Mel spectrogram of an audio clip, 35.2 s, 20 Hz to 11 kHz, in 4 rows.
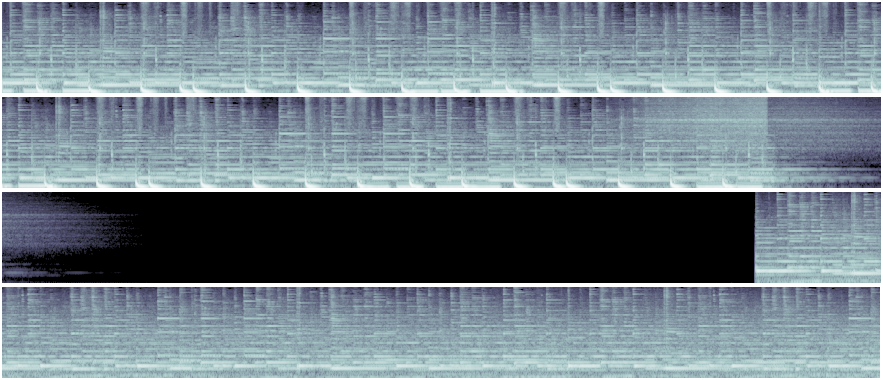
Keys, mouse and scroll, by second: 1.1 ctrl+click, 1.7 ctrl+click, 3.6 click, 4.3 ctrl+click, 6.2 ctrl+click, 6.7 ctrl+click, 8.6 click, 9.2 ctrl+click, 11.0 ctrl+click, 11.5 ctrl+click, 18.0 click, 18.7 ctrl+click, 19.8 click, 20.3 alt+click, 21.1 click, 21.7 alt+click, 23.2 click, 23.7 shift+click, 29.2 shift+click, 30.0 click, 30.3 q, 31.7 alt+click, 33.5 click, 34.8 alt+click.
